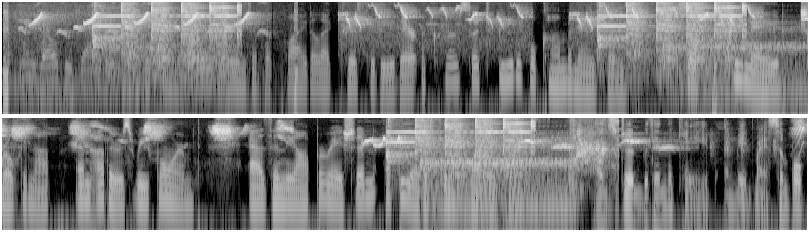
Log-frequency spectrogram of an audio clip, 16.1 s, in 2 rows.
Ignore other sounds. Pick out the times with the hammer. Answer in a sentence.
You can hear the hammer from 0.9 to 2.4 s, from 5.9 to 7.5 s and from 11.8 to 13.4 s.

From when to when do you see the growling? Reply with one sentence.
You can hear the growling from 0.9 to 1.6 s, from 6.7 to 8.2 s and from 12.2 to 14.2 s.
